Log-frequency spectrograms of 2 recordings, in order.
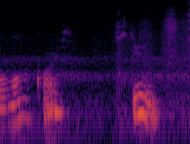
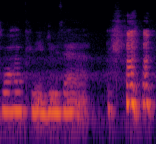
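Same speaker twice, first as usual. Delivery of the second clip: mock baffled; 7 semitones higher, 5 dB louder, much slower than usual. Mother retelling her bafflement.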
